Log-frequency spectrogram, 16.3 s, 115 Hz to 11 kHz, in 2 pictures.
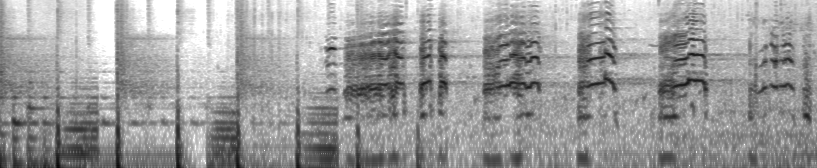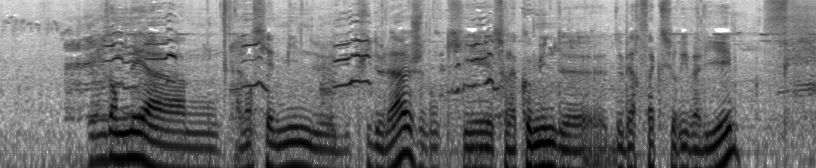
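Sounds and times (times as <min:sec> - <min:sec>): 
geese and ducks honking: 0:03.2 - 0:08.2, 0:08.8 - 0:14.3, 0:16.0 - 0:16.3
speech: 0:09.0 - 0:15.7.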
